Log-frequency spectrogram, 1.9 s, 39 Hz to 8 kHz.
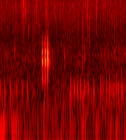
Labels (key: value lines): label: biophony, damselfish
recorder: SoundTrap 500

label: biophony
recorder: SoundTrap 500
